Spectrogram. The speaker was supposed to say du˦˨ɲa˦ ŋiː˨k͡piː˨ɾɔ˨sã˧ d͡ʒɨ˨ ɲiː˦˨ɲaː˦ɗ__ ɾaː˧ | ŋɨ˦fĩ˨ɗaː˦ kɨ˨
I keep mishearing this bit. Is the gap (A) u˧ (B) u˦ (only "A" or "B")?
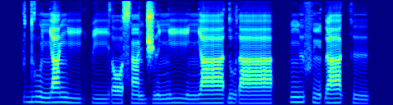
A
